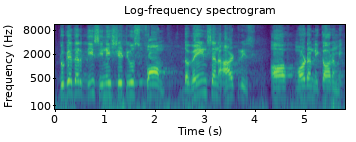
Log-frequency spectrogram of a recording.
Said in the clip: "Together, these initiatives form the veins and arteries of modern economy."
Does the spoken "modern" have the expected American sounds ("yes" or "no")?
yes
